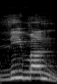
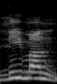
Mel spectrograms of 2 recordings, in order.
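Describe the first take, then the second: No difference in how they are said.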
